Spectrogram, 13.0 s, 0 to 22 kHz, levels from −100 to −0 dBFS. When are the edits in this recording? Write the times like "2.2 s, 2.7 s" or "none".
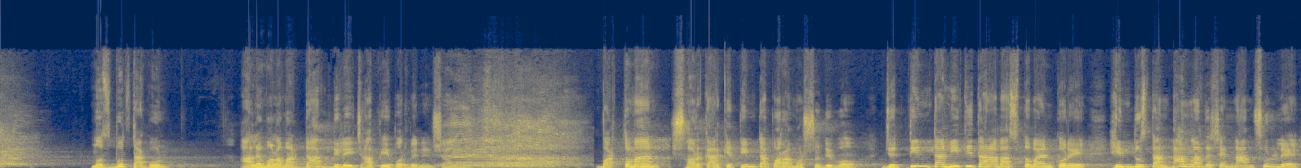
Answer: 5.8 s, 6.7 s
